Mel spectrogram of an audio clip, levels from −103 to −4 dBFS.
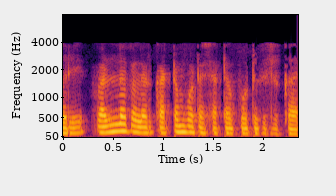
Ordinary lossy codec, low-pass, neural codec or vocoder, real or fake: AAC, 16 kbps; 7.2 kHz; none; real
